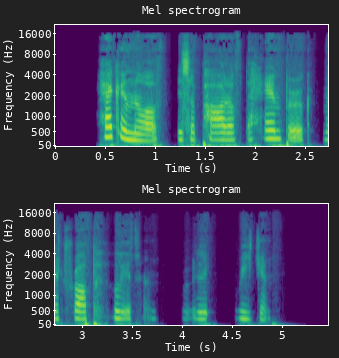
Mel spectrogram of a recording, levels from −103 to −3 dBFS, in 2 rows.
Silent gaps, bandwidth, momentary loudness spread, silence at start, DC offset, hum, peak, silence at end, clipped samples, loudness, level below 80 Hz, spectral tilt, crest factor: 3.83-3.99 s, 4.48-4.52 s; 16.5 kHz; 17 LU; 0.45 s; under 0.1%; none; -2 dBFS; 0.5 s; under 0.1%; -21 LUFS; -36 dBFS; -4 dB/octave; 22 dB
